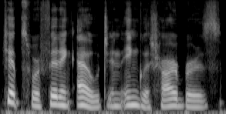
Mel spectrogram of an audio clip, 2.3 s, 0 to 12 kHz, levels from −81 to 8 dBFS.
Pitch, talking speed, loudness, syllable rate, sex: 170 Hz, 185 wpm, -20 LUFS, 5.3 syllables/s, female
